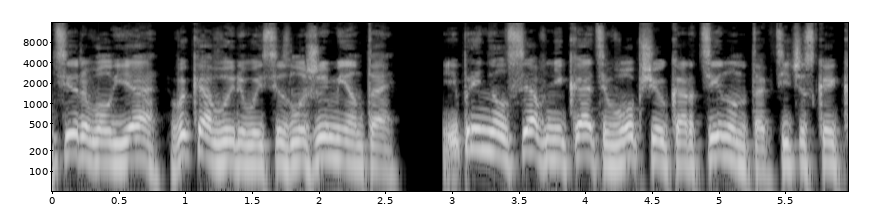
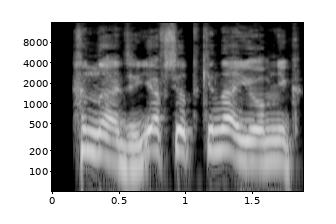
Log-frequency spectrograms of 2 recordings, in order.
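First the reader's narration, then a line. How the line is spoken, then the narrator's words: Wry snort. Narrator (Russian): хмыкнул я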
